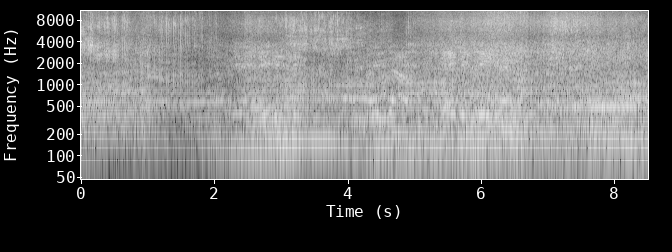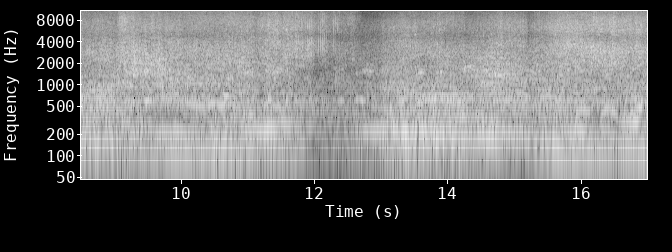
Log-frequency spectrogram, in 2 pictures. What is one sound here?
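Several race car engines roar loudly as cars speed around a track.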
